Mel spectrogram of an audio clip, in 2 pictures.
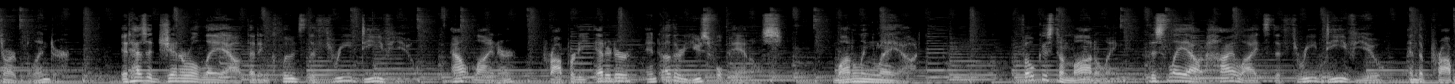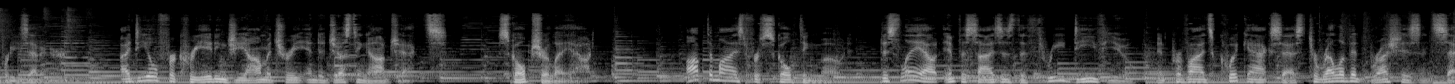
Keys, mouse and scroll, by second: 1.5-2.9 drag, 6.8-29.1 drag.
